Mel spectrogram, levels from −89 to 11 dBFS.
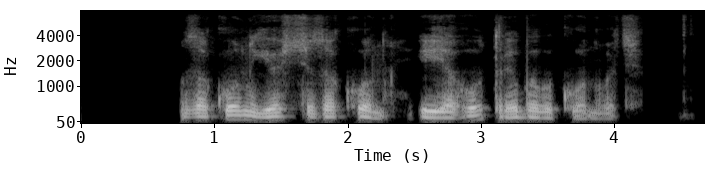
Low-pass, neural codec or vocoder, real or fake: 7.2 kHz; none; real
